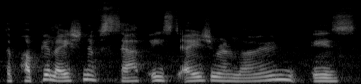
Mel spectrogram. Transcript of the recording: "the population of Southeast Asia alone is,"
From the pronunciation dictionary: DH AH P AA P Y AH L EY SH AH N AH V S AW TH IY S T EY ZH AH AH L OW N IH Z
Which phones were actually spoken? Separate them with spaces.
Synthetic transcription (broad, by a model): DH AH P AA P Y AH L EY SH AH N AH V S AW TH IY S T EY ZH AH AH L OW N IH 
